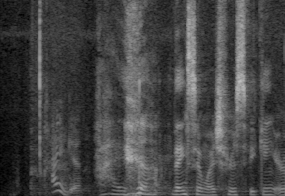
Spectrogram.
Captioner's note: giggles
